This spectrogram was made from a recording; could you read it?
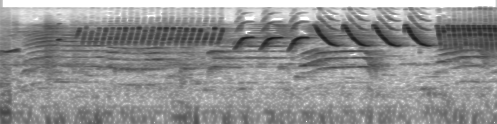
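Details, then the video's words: Canary song for training young birds: a fast high buzzy trill followed by a series of sweeping upslurred whistles repeated about three per second, ending in another dense trill, with faint low background noise. "KENARI GACOR TEMBAKAN ISTIMEWA LANSUNG RESPON MASTERAN TERBAIK UNTUK KENARI PAUD| BAHAN|DEWASA"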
